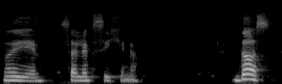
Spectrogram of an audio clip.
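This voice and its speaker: A woman with a Chilean Spanish accent teaches an online science class, checking in often with quick tags and praising students' answers in an upbeat way. Her voice is fairly low, steady, and creaky.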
